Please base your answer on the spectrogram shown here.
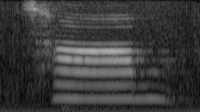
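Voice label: "caam1", Cantonese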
